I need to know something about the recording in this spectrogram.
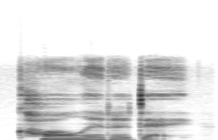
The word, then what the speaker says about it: call it a day: It connects together. Call it a day. It almost sounds like one long word.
